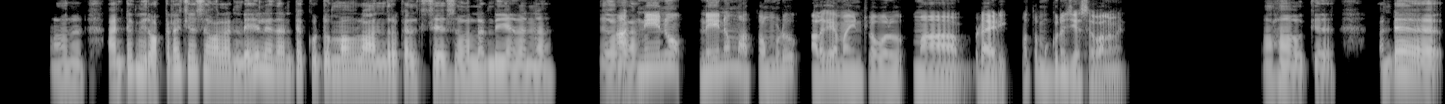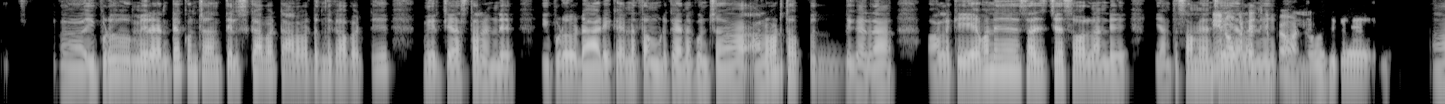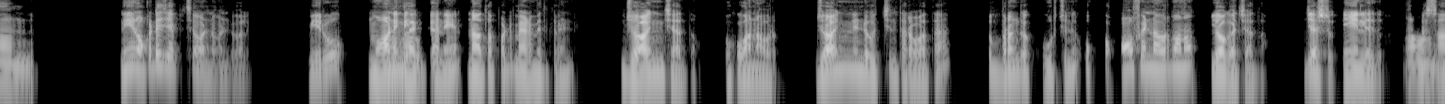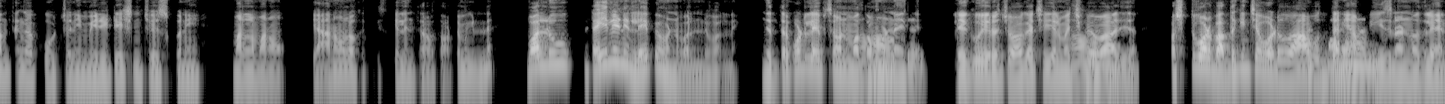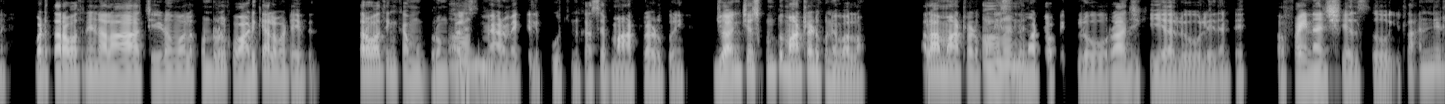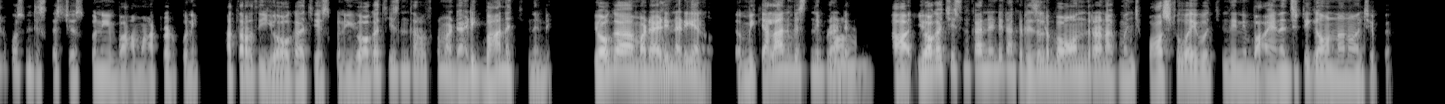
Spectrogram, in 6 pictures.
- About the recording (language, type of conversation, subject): Telugu, podcast, యోగా చేసి చూడావా, అది నీకు ఎలా అనిపించింది?
- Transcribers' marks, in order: in English: "డాడీ"; other background noise; in English: "సజెస్ట్"; in English: "మార్నింగ్"; in English: "జాగింగ్"; in English: "వన్ అవర్. జాగింగ్"; in English: "హాఫ్ ఎన్ అవర్"; in English: "జస్ట్"; in English: "మెడిటేషన్"; "ఆటోమేటిక్‌గా" said as "ఆటోమేగి‌డ్‌నే"; in English: "డైలీ"; in English: "ఫస్ట్"; in English: "ప్లీజ్"; giggle; in English: "బట్"; in English: "డిస్కస్"; in English: "డాడీకి"; in English: "రిజల్ట్"; in English: "ఎనర్జిటిక్‌గా"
